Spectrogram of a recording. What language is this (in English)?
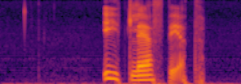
Swedish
